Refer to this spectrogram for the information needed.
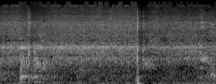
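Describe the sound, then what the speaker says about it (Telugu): Ridge gourd, tomato and tamarind sizzle steadily in hot oil, a constant frying hiss with a couple of short scraping stirs. "ఇప్పుడైతే ఇదే ఆయిల్లో నేను బీరకాయ, టమాటా, చింతపండు వేసి వేయించుకున్నా"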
